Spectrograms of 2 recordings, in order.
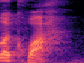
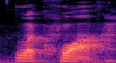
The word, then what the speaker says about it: LaCroix: LaCroix. – LaCroix. – It's French. And so you have to sound like you've got good health care. And you're confident. – I thought it was LaCroix.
